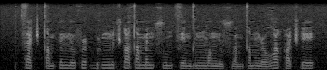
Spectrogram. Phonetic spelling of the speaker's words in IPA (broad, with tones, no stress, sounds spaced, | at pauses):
t͡s a˧ t͡ʃ tˤ ɜ˨ m θ ʏ˦ n ɵ˧ f ə˞˦ ɡ͡b ə˞˦ ŋ͡m ʏ˦ t͡ʃ ɗ ə˞˧ tˤ ɵ˦ m e˦ m sʷ i˧ m t͡s e˧ m d ə˦ m ŋ͡m ɔ˧ ŋ e˨ sʷ a˨ m tˤ ə˦ m ŋ ə˞˨ ʁʷ i˦ qʷ ɜ˧ t͡ʃ ɗ e˦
